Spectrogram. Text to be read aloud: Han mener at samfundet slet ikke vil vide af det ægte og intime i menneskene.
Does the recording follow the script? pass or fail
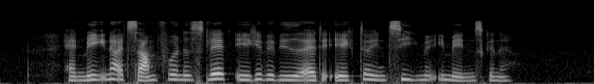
pass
